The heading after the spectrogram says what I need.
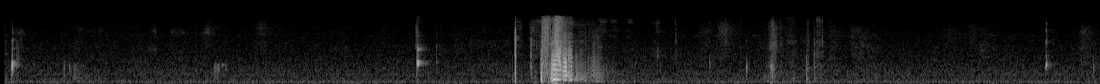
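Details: Two young children hiccupping at the same time, short sharp hiccups recurring at irregular intervals in a quiet room.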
